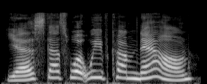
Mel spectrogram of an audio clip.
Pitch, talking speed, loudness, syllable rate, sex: 265 Hz, 175 wpm, -15 LUFS, 3.7 syllables/s, female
